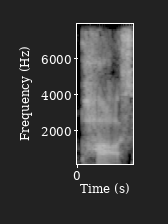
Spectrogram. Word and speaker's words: pas: The word things is the Greek noun pas, that's spelled P-A-S, mm-hmm.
